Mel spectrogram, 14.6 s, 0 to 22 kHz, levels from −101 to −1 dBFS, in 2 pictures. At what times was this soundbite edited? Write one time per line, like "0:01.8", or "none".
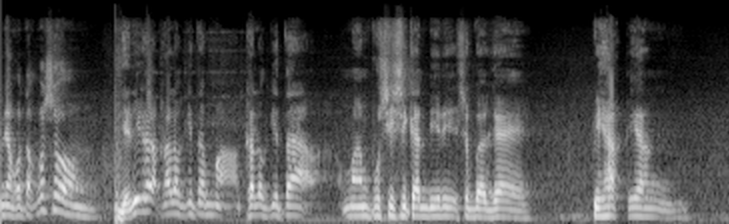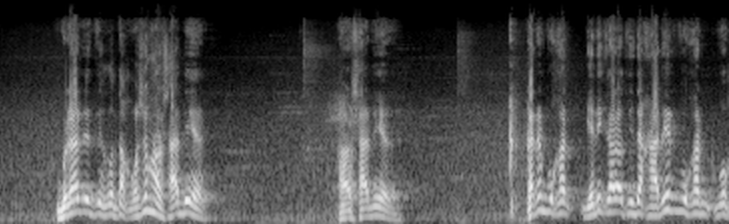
0:01.1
